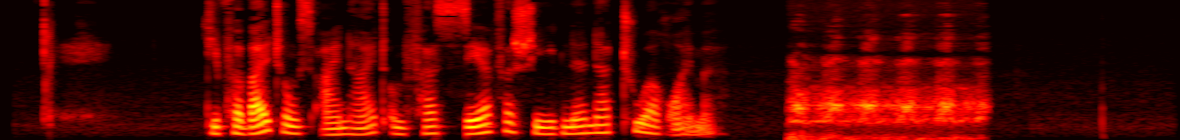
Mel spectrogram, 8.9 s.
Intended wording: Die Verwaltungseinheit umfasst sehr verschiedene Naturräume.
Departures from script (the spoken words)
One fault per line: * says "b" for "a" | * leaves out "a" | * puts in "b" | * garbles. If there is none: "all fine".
all fine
